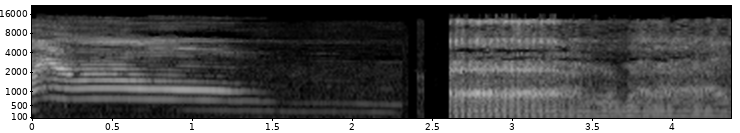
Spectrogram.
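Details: Domestic cat letting out a long, smoothly falling drawn-out yowl, then after a brief silence a loud, rough, noisy growling sound indoors.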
